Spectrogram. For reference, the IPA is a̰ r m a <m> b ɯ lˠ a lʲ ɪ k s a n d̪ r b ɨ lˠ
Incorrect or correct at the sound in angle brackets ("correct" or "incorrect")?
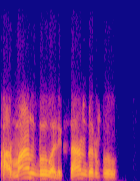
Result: incorrect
